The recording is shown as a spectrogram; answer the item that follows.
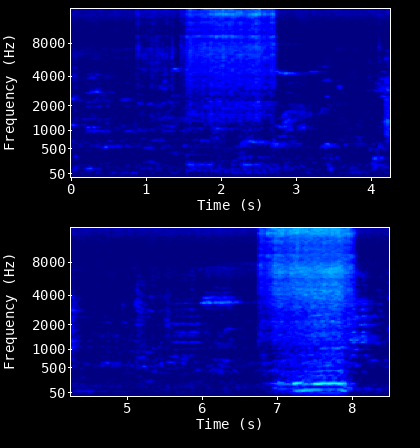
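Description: A sewing machine stitches folded cloth for a kurti or churidar in two short bursts of rapid mechanical whirring, the second louder and closer, separated by quiet handling sounds.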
